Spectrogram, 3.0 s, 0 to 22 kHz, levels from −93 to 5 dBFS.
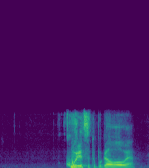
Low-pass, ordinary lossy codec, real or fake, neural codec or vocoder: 7.2 kHz; Opus, 32 kbps; fake; vocoder, 44.1 kHz, 128 mel bands, Pupu-Vocoder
